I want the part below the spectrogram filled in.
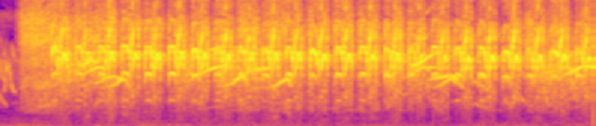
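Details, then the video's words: Sogon sound used to lure wild birds: a sustained, very fast, high-pitched chattering trill, evenly pulsed and steady throughout. "Suara pikat burung sogon 💯% bikin sogon liar berdatangan"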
